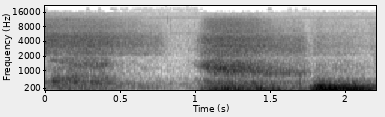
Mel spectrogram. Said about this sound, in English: And I want you to just breathe deep.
